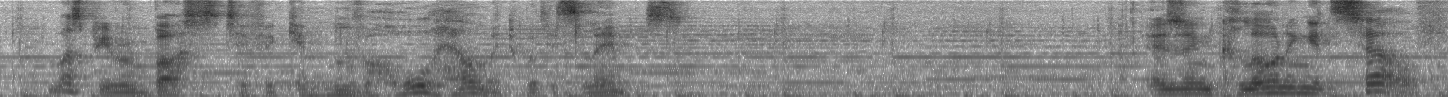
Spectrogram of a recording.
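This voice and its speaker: Game casting: scholarly, enthusiastic police officer, swooping delivery, explains everything with relish. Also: male voice, medium pitch, big pitch swings, a little slow, long pauses, music in the background. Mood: curious. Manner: lecturing, enthusiastic, precise. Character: erudite, eager male police officer who loves explaining trivia. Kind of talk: video game voice acting.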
